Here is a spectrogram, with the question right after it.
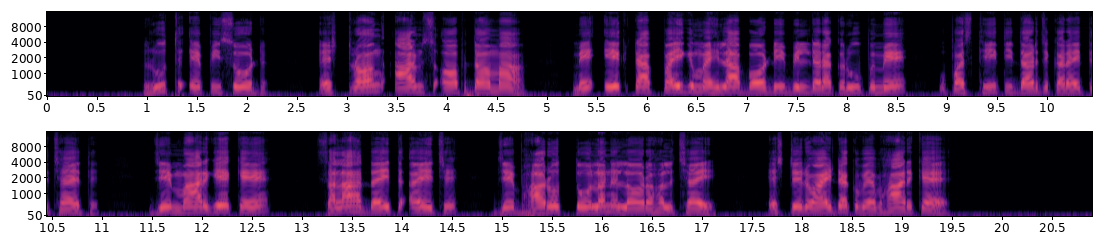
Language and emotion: Maithili, neutral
